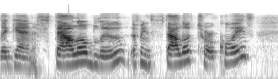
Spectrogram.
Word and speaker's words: phthalo: It's called, again, phthalo blue. I mean phthalo turquoise. Phthalo is P-H-T-H-A-L, like basically it's like halo at the end. So it's P-H and then T like Tom, T-H, and then A-L-O. Phthalo.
